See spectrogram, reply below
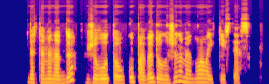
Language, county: Lithuanian, Tauragė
